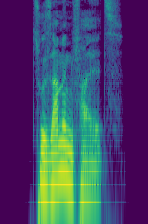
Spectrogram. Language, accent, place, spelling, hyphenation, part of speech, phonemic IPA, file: German, Germany, Berlin, Zusammenfalls, Zu‧sam‧men‧falls, noun, /t͡suˈzamənˌfals/, De-Zusammenfalls.ogg
- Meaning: genitive singular of Zusammenfall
